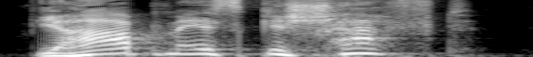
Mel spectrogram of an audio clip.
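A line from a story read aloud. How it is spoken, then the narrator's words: Calling out. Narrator (German): rief Lilly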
